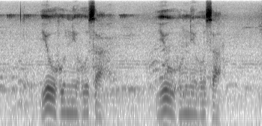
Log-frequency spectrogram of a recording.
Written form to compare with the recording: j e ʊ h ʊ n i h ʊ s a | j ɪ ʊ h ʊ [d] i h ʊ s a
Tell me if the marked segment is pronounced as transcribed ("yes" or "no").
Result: no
